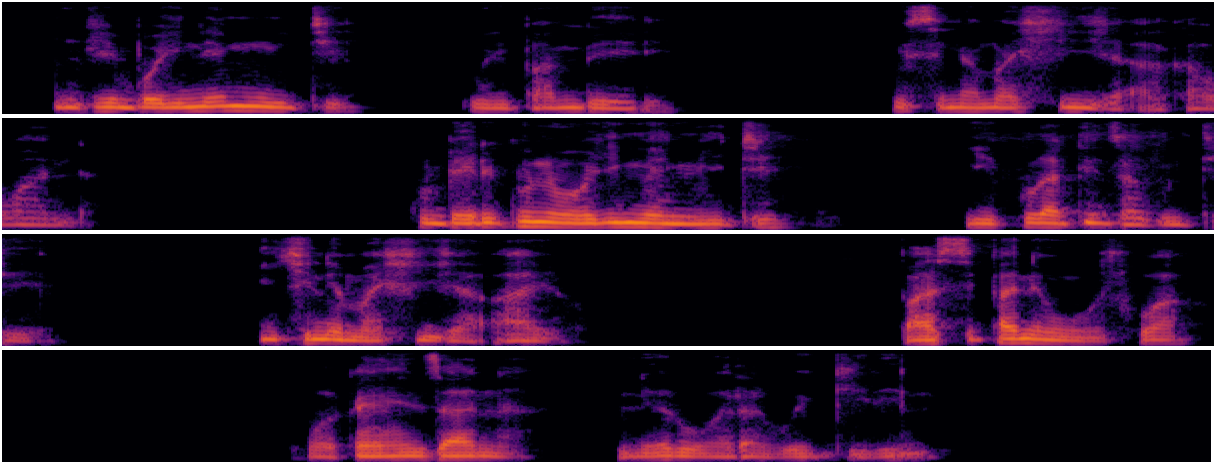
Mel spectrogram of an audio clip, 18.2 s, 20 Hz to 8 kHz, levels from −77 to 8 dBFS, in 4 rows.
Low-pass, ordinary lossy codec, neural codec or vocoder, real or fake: 7.2 kHz; Opus, 24 kbps; codec, 16 kHz, 4 kbps, FreqCodec, larger model; fake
